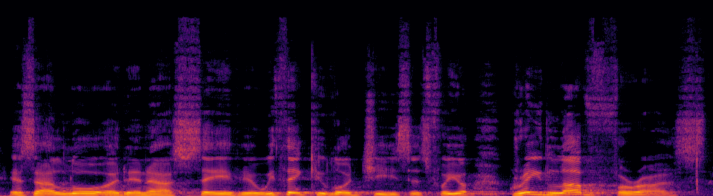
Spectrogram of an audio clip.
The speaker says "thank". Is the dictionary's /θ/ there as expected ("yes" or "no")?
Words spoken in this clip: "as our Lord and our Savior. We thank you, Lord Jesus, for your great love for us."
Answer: yes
